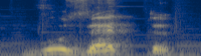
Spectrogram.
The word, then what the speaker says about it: vous êtes: So that the S of the subject pronoun vous is pronounced as an English Z in the phrase vous êtes.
